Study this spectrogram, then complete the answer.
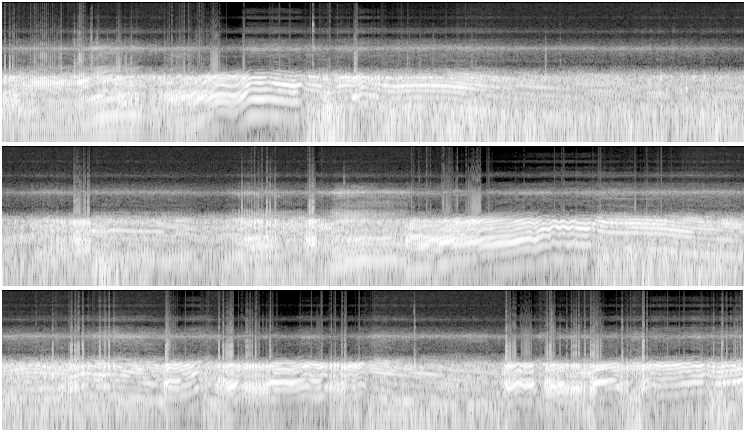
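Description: A motorcycle rattles and thumps over a bumpy dirt track.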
